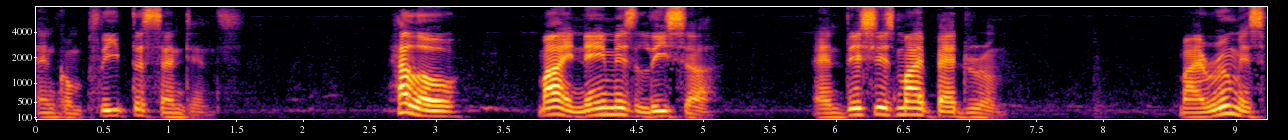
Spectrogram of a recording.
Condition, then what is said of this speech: No condition.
